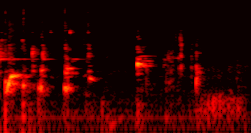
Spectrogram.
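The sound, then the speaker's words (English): Someone takes a quick drink: a few faint, soft wet gulps and clicks come in short separate bursts, with no talking. “Quick drink, hang on.”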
